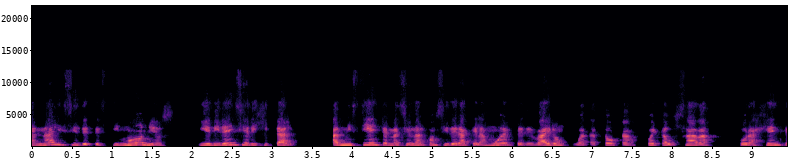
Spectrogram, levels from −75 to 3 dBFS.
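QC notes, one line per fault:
The signal comes through an ordinary call path with Opus-style coding and a top end that stops near 12 kHz, which fits a bitrate of about 20 kbps, and nothing in it departs from what that path normally delivers.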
